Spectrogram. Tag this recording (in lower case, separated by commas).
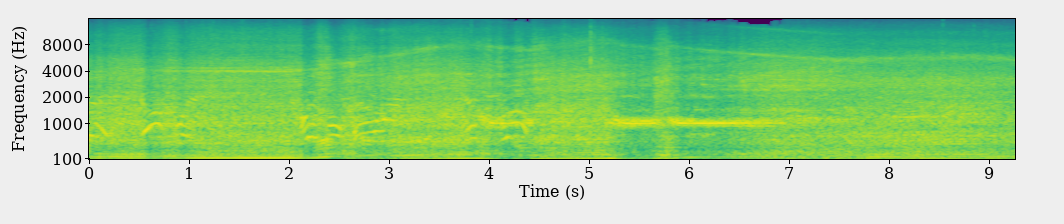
truck, vehicle, speech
